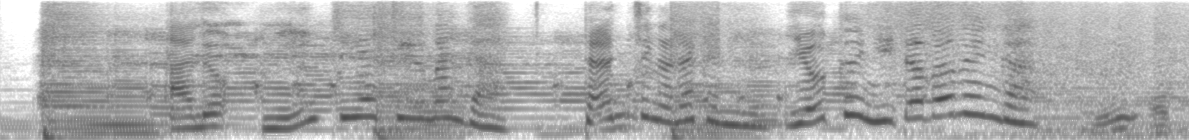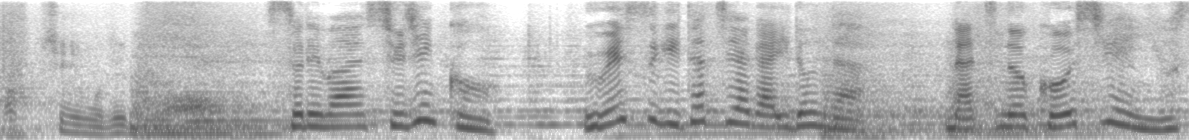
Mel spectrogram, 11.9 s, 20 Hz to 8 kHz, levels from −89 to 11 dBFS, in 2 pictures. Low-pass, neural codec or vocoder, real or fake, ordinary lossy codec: none; codec, 16 kHz, 6 kbps, DAC; fake; none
